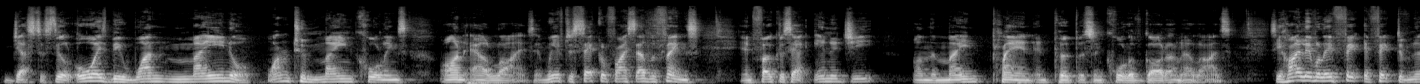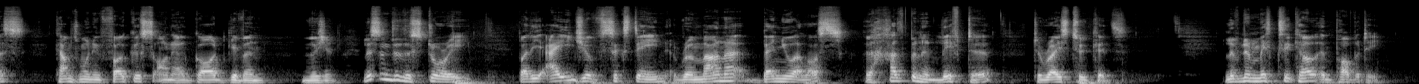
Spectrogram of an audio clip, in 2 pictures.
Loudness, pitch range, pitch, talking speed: -16 LUFS, 105-140 Hz, 120 Hz, 165 wpm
